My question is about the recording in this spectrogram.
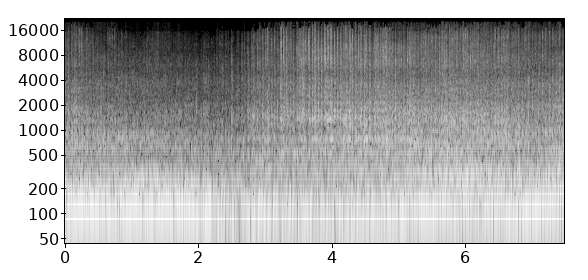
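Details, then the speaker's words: S10 V8 after new plug wires, new plugs and rerouted fuel line: loud, deep roar under throttle that stumbles and breaks up mid-pull, crackling; misfire, owner rules out carburettor and fuel system, cause unconfirmed. "now finally Oh crackling again here cracklin"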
